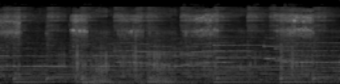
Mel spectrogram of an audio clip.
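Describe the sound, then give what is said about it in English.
A domestic cat purrs steadily while sitting on a person's lap, a low rumbling drone that swells and eases in a slow, regular breathing rhythm, with no voices over it. “Fine. You can sit on my lap, but you have to be quiet.”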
